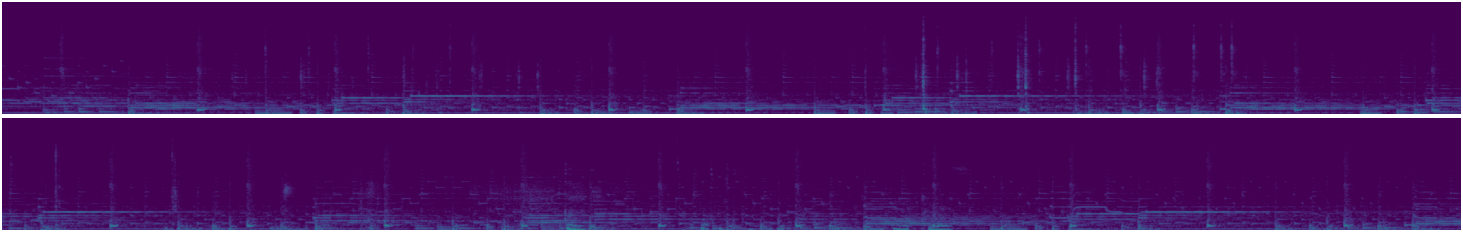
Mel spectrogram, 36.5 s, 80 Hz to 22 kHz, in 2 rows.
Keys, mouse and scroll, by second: 19.0 space, 19.6 click, 19.7 space.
